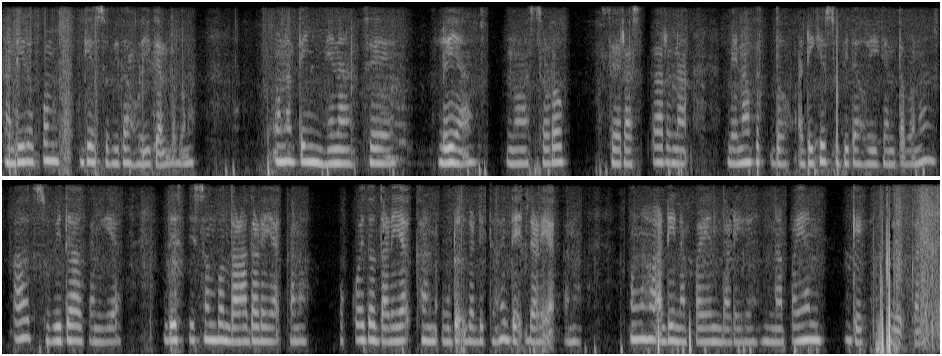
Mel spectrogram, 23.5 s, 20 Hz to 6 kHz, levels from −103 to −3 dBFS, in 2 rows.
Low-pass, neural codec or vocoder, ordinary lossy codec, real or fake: 5.4 kHz; none; AAC, 32 kbps; real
